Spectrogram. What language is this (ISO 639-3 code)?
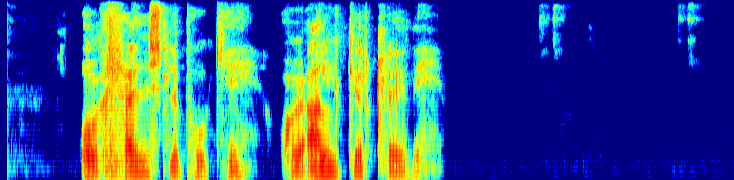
isl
